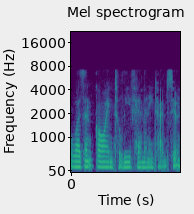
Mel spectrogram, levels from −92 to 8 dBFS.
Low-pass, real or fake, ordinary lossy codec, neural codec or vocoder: 7.2 kHz; real; AAC, 32 kbps; none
